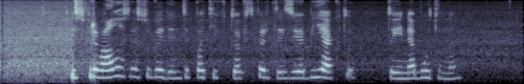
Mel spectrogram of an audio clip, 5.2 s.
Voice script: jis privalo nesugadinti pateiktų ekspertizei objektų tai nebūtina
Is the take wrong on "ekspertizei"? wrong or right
right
